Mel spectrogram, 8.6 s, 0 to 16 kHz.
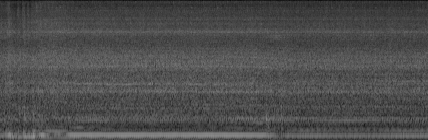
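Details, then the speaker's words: BMW E36 Touring, first start in six months after re-gasketing the engine, no exhaust fitted: loud, raw, blatting idle with a deep bass drone that drops and settles after a few seconds; won't rev as something was left unconnected. "um that was first start after the re-gasketing of the engine it was first start with no exhaust i thought it's gonna be quieter"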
